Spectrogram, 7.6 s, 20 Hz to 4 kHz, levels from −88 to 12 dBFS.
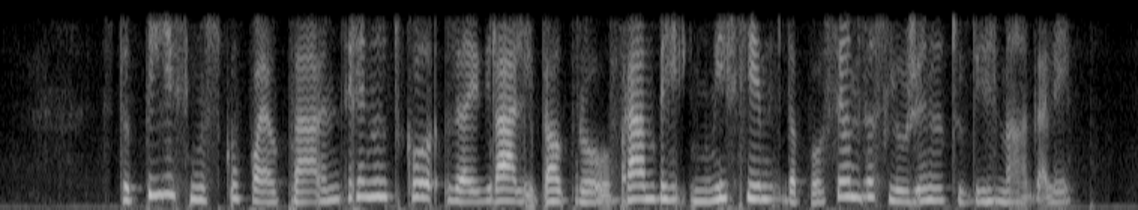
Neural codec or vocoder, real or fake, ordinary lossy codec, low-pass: codec, 24 kHz, 1.5 kbps, HILCodec; fake; none; 3.6 kHz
